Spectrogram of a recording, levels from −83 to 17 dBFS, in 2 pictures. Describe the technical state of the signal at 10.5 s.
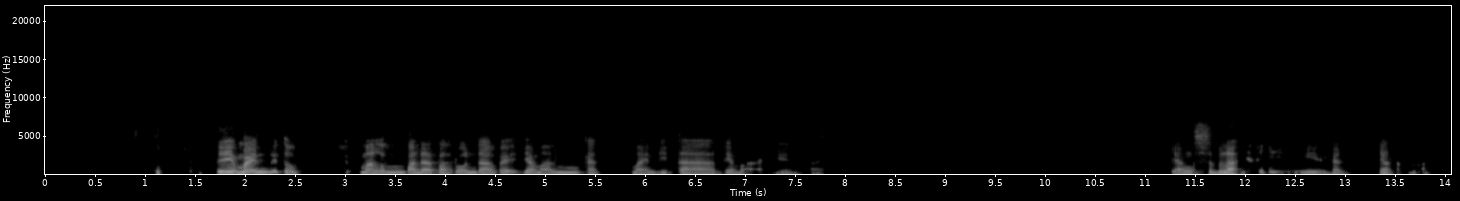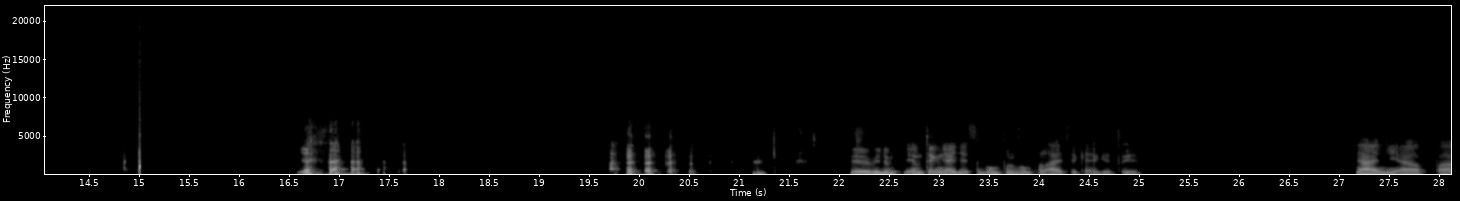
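At 10.45 s the speech is hit by damaged data in a compressed stream. It is a single, very brief event. Part of the encoded data at that point is corrupt. Bytes may have been lost, zeroed or overwritten. The decoder cannot read the affected frame properly. It loses its place and hunts for the next valid frame header before decoding resumes. The result is a short chirp, squawk, click or short hole that cuts across the speech.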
